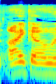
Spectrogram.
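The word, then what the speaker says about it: Eiko: and then um um Ico is the uh I think that's how you pronounce her name is the costume designer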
